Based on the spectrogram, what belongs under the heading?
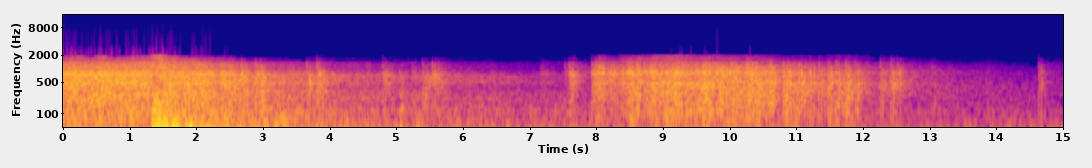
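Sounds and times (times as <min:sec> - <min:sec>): firework bursting: 0:00.0 - 0:06.0.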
